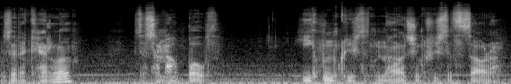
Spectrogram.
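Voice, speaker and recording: A man giving let's play game commentary and dramatically reading in-game texts aloud in a theatrical, deliberate way. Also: very deep voice, very animated, vocal fry, fairly bright tone, slight background noise.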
